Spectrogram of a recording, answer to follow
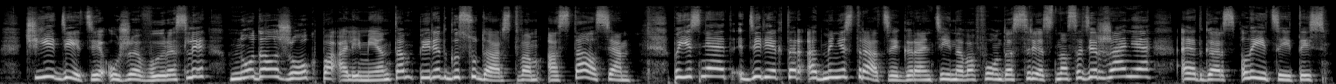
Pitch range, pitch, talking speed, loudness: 215-330 Hz, 260 Hz, 95 wpm, -17 LUFS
